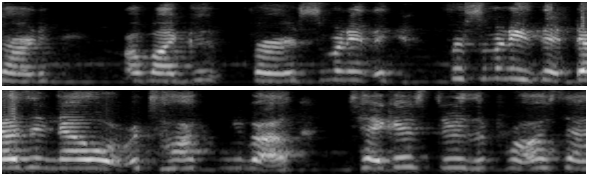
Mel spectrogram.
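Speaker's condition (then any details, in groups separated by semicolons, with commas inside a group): Cerebral palsy, spastic, mild; power wheelchair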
